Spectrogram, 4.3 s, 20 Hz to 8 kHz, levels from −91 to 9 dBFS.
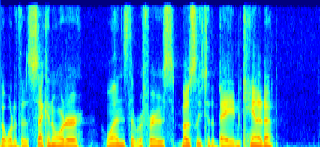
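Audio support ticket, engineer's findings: Nothing stood out on listening to the speech, which came through a G.722 call path with nothing above 8 kHz, as expected for that codec.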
